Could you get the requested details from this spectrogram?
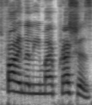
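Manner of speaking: mock triumphant Gollum. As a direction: crow over the prize like a crazed creature. Gollum gets the ring.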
